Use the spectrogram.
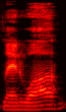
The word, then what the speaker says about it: Lenoir: Lenoir. It's spelled Lenore. It is spelled Lenore, but it's Simone Lenoir.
